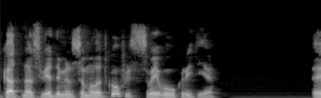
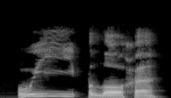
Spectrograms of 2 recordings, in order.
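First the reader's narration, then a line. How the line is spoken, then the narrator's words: Moan. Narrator (Russian): застонал Олежка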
